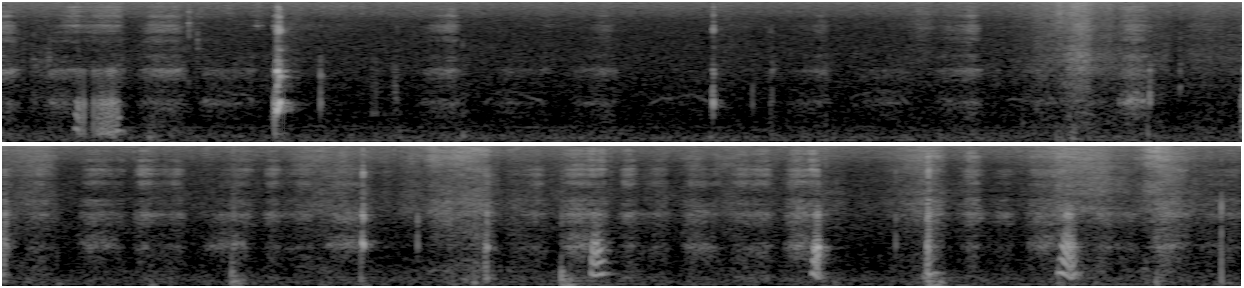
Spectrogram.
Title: Little yummy pants with hiccups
